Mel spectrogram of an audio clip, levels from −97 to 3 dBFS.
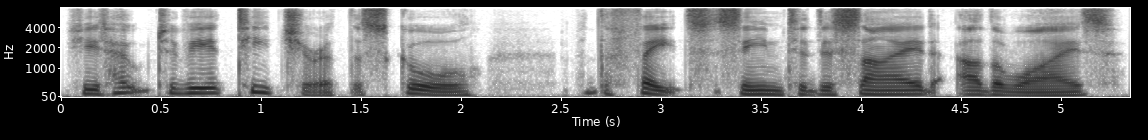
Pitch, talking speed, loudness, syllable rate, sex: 130 Hz, 190 wpm, -17 LUFS, 5.6 syllables/s, male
